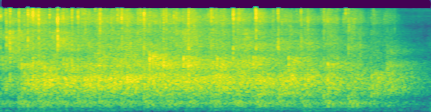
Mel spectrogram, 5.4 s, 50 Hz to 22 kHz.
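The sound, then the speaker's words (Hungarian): An audience at a debate of opposition candidates for Budapest's 18th constituency applauds the Momentum candidate with a dense, steady wash of clapping that holds evenly for about five seconds, then tapers off at the end. No one speaks over it. “és itt van velünk a Momentum jelöltje is, nagy tapsot szeretnék kérni neki.”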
